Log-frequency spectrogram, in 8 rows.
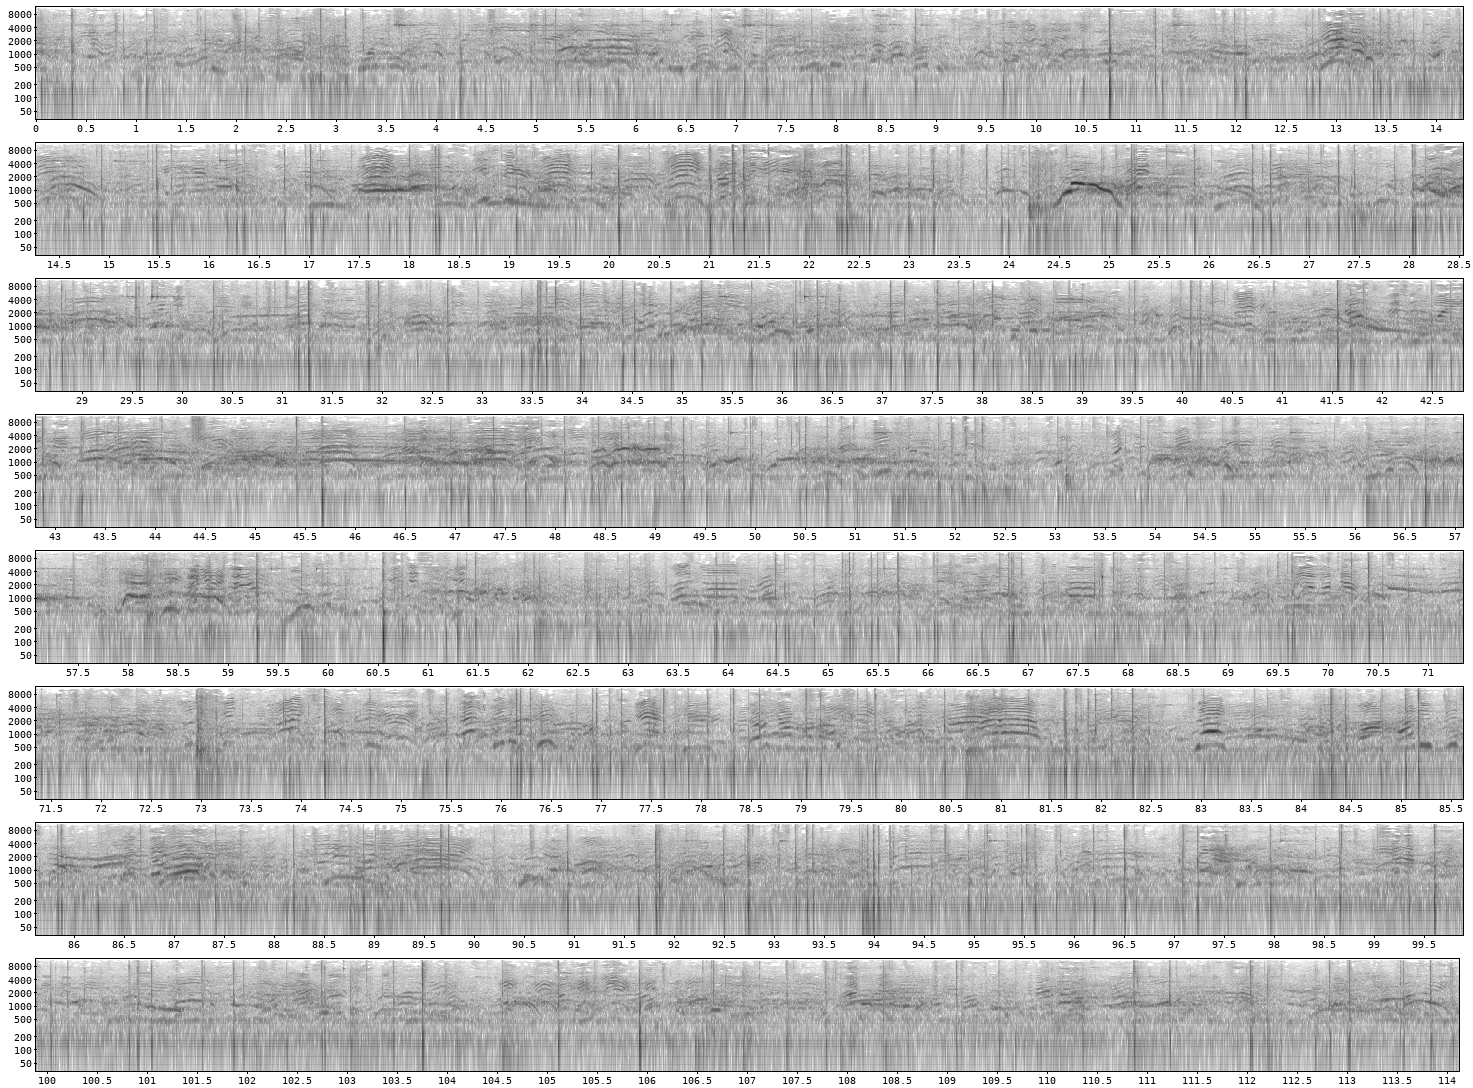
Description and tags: Grade school recess, outdoors. Mostly 4th and 5th graders, some playing basketball. Occasional vocals from the PE teacher. Light vehicular and air traffic. Mostly kids playing. Useful as ambience.
Recorded 44.1, 16 bit, on an H6 with the crossed stereo mics set at 90 degrees.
